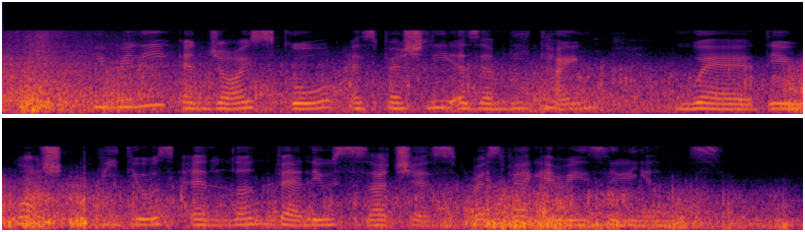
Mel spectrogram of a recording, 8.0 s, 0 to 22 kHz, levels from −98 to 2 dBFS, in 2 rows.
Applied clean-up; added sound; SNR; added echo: none; Thunder; -1 dB; none.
